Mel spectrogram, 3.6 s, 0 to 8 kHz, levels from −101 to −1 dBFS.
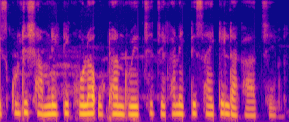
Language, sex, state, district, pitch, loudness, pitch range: Bengali, female, West Bengal, Alipurduar, 210 Hz, -22 LUFS, 200-220 Hz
